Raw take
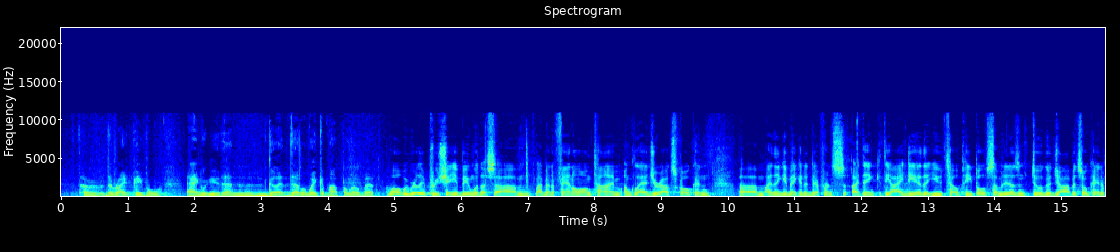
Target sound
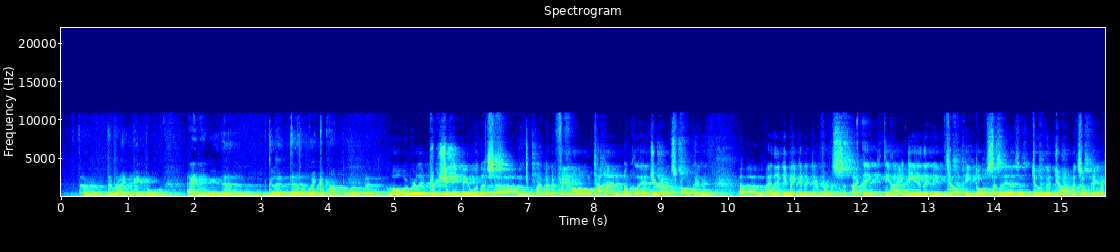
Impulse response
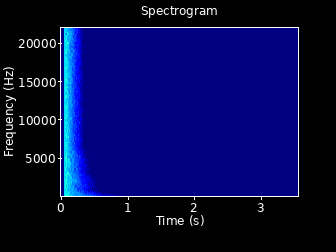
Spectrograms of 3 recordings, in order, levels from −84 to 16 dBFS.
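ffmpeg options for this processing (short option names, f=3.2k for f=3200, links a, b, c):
-filter_complex "[0:a]asplit=2[a][b];[1:a]atrim=start_sample=2205,adelay=86[c];[b][c]afir=irnorm=-1:irlink=0,volume=-8.5dB[d];[a][d]amix=inputs=2:normalize=0,volume=2.5dB"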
